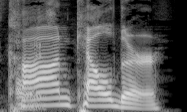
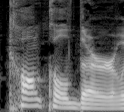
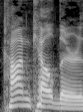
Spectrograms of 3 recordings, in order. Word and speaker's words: Conkeldurr: It is Conkeldurr, not Conkeldurr, which is the wrong way that I've said for many years. Conkeldurr is how you say it.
